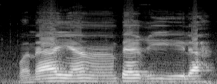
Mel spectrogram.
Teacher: النون مع الباء إقلاب، ويترتب عليه حكم الميم الساكنة إخفاء شفوي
